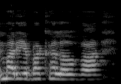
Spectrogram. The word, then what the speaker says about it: Maria Bakalova: And Maria Bakalova, is that how you pronounce it? Maria Bakalova, yeah.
